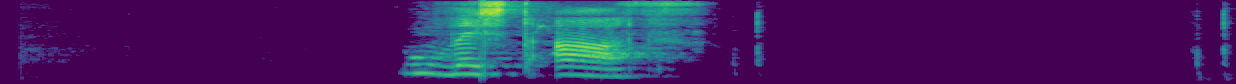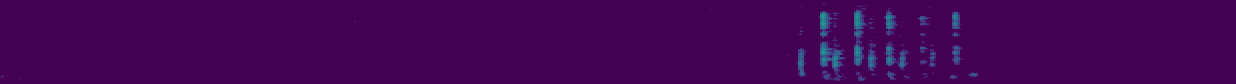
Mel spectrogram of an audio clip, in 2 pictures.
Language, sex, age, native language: Icelandic, female, 7, Icelandic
